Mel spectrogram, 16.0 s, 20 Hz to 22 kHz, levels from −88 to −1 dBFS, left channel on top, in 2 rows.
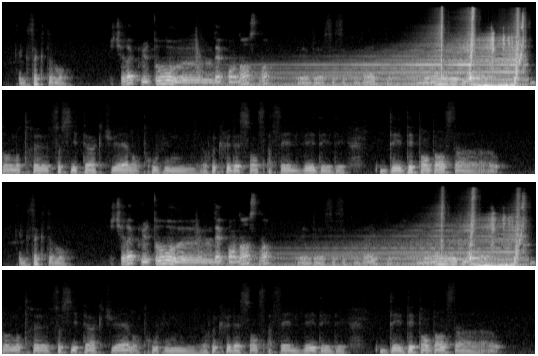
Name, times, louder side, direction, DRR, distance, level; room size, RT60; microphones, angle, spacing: voice 1, 0.2-1.0 4.4-7.5 7.9-13.4 13.7-15.4, left 1 dB, 25° left, 1.0 m, -32 dB
voice 2, 1.7-4.1, right 1 dB, 15° right, 1.0 m, -27 dB
sound 1, 2.5-2.6 2.9-7.9, left 4 dB, 40° left, 0.5 m, -26 dB
19.0 x 7.1 x 2.6 m
head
